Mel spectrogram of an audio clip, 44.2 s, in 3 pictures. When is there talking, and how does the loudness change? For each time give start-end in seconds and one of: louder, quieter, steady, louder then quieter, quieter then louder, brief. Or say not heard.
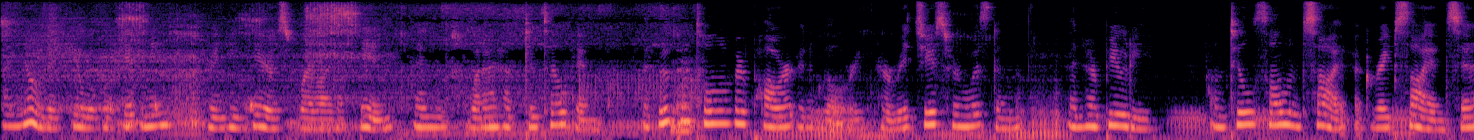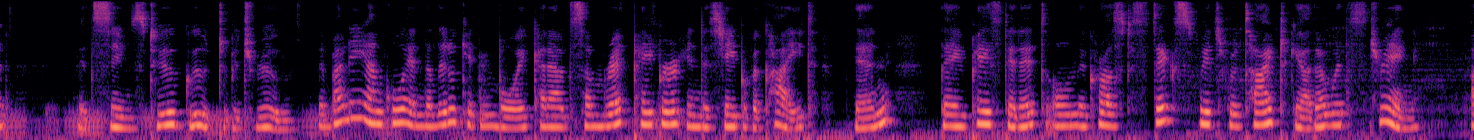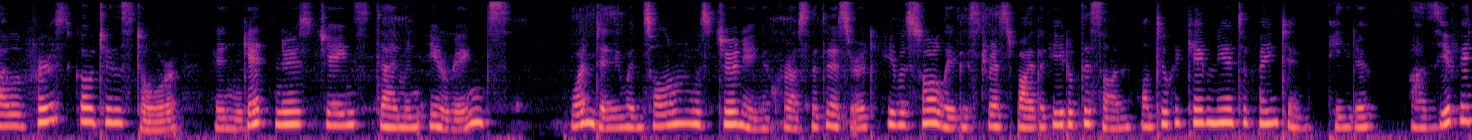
0.0-44.1 steady.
